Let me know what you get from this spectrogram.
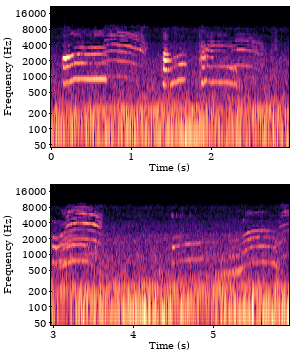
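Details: Little kittens mewing: about six thin, high, clear mews in six seconds, each bending up and then down in pitch, some short and some drawn out, over a faint low hum.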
